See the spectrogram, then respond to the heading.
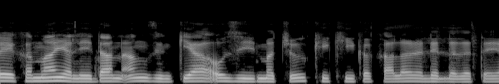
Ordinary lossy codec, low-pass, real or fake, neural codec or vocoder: none; none; real; none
